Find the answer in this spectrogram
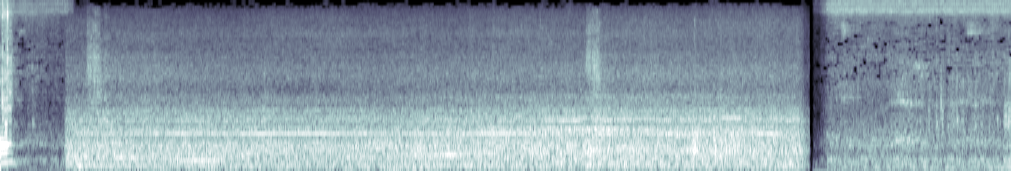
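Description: Concrete mixer truck's diesel engine running steadily amid street traffic, starting about a second in and cutting off abruptly about eight seconds in.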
